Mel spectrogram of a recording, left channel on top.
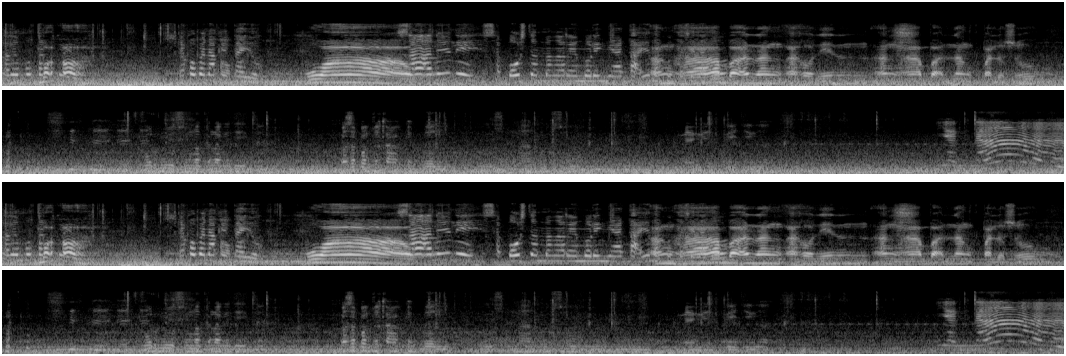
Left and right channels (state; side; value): noise; left; rumble, 4 dB below the sound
